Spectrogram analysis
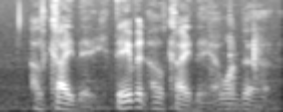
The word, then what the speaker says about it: Alcaide: Alcaide, David Alcaide. I wanted to get the pronunciation straight, so I asked him.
